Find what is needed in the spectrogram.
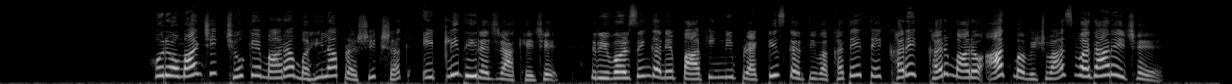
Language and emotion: Gujarati, happy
